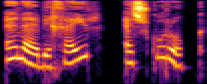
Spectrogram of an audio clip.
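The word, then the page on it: أنا بخير أشكرك: Arabic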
